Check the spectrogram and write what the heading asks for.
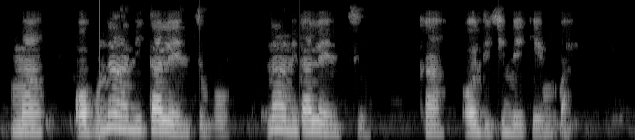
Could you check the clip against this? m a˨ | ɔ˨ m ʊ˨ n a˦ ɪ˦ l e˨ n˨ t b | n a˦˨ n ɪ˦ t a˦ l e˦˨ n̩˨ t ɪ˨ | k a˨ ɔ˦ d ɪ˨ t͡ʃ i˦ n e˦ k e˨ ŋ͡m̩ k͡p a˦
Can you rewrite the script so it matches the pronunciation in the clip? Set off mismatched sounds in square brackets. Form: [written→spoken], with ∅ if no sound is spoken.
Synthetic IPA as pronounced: m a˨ | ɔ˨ [m→b] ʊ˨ n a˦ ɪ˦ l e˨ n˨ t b | n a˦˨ n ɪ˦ t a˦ l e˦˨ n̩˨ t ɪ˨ | k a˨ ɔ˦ d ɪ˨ t͡ʃ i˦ n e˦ k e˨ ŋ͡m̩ k͡p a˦

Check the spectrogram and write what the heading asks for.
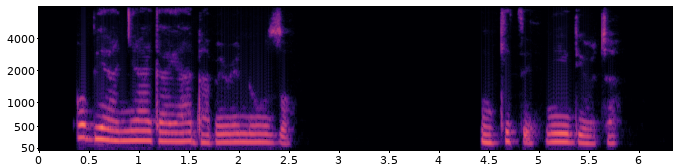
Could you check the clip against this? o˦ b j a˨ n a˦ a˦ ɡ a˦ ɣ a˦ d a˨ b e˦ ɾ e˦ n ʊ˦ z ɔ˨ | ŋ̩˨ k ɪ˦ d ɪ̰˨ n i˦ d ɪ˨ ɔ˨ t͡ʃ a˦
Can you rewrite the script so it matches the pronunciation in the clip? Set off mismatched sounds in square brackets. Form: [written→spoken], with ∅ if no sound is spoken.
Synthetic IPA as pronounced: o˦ b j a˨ [n→ɲ] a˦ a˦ ɡ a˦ ɣ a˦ d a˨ b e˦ ɾ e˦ n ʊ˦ z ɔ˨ | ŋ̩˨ k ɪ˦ [d→t] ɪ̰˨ n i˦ d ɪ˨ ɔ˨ t͡ʃ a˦

